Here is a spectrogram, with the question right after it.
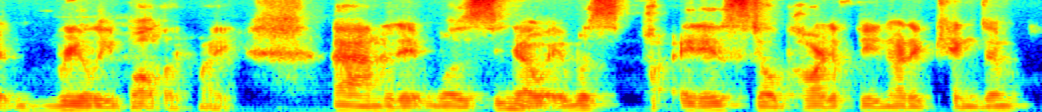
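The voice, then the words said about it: Northern Irish accent. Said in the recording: “you can tell from my accent. I'm from Northern Ireland.”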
